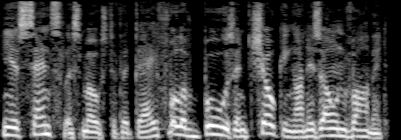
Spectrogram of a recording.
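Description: A sarcastic, stubborn young boy thief from a fantasy storybook, voiced by a man, pitched up from the reader's own voice. He answers tersely and grimly, in a dry, slightly dull recording. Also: lively intonation, a little fast, slightly rough, no echo. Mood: grim, defiant. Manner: grim, terse, defiant replies. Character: defiant, sarcastic, quick-witted young boy thief with cherubic face.

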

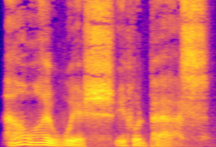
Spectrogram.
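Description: A man voicing a melancholy young dark elf in an audiobook, quiet, somber and guarded. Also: deep voice, a little slow, breathy edge, no room sound, studio quality, heavily acted. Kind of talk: audiobook character voice.

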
